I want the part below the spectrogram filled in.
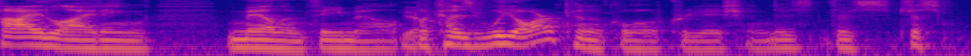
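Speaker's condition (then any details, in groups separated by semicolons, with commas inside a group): Cleft lip and palate; congenital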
